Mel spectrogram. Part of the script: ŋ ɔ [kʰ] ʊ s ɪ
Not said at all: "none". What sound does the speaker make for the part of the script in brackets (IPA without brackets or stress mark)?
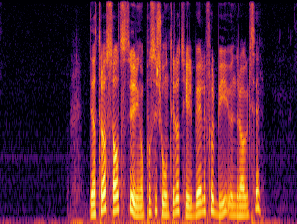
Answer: pʰ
